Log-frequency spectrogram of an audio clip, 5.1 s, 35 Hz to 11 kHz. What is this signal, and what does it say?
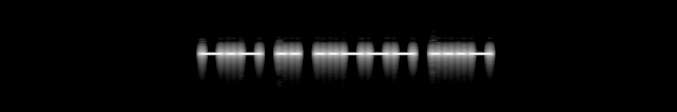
Morse code, heard as a keyed tone, about 25 wpm, 700 Hz. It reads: KI2V
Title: USA Call Signs - 4 Characters - Repeated 3x - 25wpm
